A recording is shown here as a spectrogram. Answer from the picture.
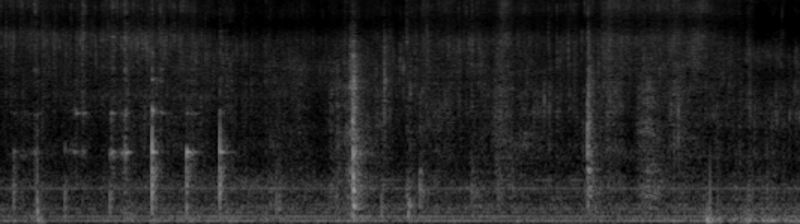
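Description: Chicken and spices frying with a steady sizzle in a stainless-steel pan while a wooden spoon stirs them, with scattered taps and knocks against the pan; the loudest knock comes about three and a half seconds in.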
